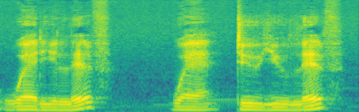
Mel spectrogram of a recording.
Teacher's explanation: where and live are both emphasized are both stressed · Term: content words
